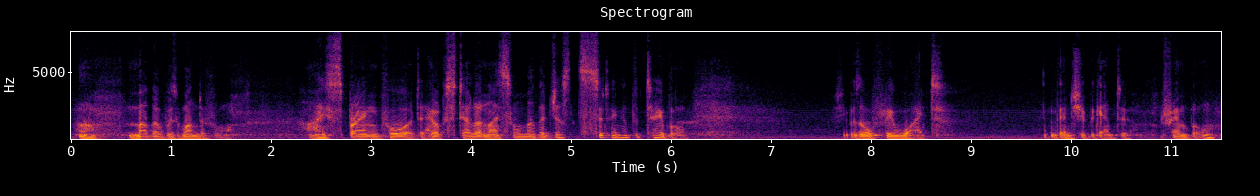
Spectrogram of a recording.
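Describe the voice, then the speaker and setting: An actor playing a shaken, restrained young gentleman in a period radio drama. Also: sits low, normal speed, long pauses, slight background noise, poor audio. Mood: shaken, grieving.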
